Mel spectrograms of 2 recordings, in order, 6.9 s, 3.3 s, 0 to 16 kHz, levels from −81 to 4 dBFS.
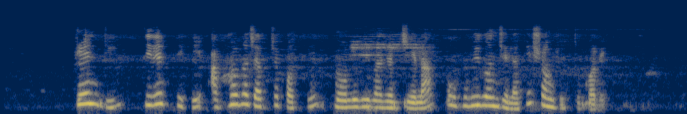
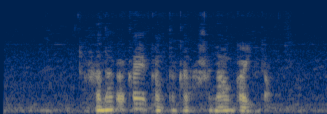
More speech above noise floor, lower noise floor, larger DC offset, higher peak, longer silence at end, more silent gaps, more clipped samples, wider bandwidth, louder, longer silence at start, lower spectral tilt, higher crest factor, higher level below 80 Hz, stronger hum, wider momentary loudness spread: first, 48 dB vs 21 dB; first, -67 dBFS vs -45 dBFS; neither; first, -2 dBFS vs -8 dBFS; first, 0.8 s vs 0.25 s; neither; neither; second, 6.6 kHz vs 10.5 kHz; first, -19 LUFS vs -25 LUFS; first, 0.75 s vs 0.05 s; second, -7 dB/octave vs -9 dB/octave; about the same, 18 dB vs 18 dB; second, -64 dBFS vs -52 dBFS; neither; second, 11 LU vs 24 LU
